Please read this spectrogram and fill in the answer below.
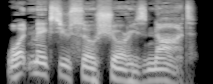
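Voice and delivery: snide, snarky tone. Narrator voices a skeptic answering the crowd's questions; snide. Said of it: "Replied Simon snidely".

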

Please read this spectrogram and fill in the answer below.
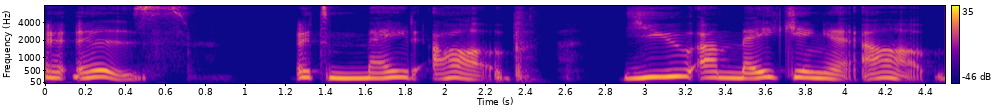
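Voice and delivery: fired-up, emphatic, heated yelling. A speaker answers another person's point, yelling into the mic. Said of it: "I'm like yelling into the mic".

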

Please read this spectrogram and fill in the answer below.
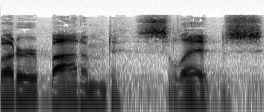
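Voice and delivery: very slow, deliberate, each word drawn out. Repeating a phrase for the listeners after joking about saying it fast: said slowly. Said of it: "I'll say it once slow".

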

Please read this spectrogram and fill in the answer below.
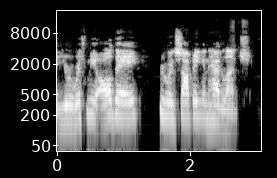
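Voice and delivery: ordinary talk

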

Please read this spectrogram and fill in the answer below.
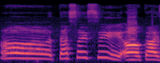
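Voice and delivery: very loud, teary, drawn-out, near-tears emotion. Podcast host, thanked by the guest, responds: getting teary. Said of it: "I'm getting teary now".

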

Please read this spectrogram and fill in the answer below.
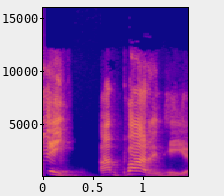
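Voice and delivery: put-on New York accent. Signing off the podcast, deciding to go for it: put-on New York accent. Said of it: "New York accent, mildly appropriate, but optional. Optional. So I'm going to go for it".

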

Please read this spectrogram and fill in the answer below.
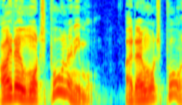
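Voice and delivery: pitch rises up on the final word porn. Denying something to the other speakers, voice going up at the end. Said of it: "Your voice goes up at the end".

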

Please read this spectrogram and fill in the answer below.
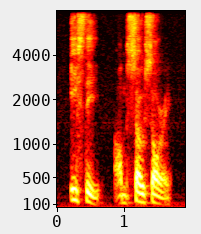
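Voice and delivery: put-on nervous, apologetic voice. Telling a story, the speaker retells someone apologizing after accidentally hitting a man: imitating a scared apology. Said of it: "Callum was so scared and nervous".

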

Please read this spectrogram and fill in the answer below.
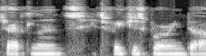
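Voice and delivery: ordinary delivery, nothing marked

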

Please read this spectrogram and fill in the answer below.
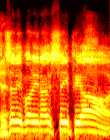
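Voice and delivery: mock shouting. Joking about how a man recruits medical staff, retelling his shout at a job centre. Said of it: "just shouts".

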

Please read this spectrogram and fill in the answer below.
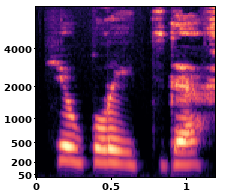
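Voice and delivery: ordinary delivery, nothing marked

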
